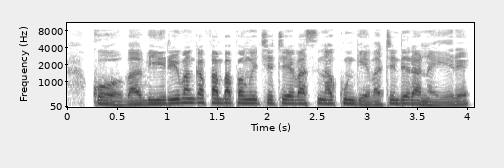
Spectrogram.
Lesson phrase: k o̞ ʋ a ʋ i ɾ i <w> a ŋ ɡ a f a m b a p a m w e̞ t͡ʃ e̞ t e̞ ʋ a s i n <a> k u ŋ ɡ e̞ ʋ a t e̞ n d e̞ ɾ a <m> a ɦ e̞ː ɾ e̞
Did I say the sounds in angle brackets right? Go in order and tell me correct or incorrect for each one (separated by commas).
incorrect, correct, incorrect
